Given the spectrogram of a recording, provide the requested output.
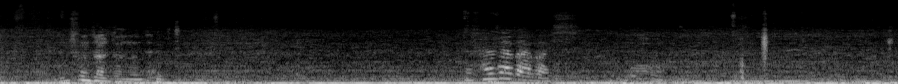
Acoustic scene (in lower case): car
